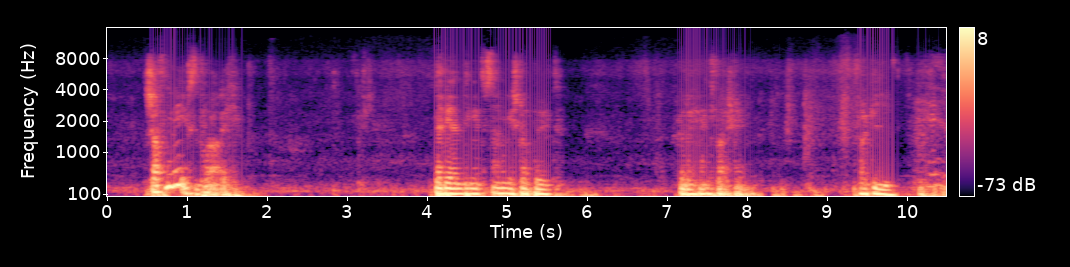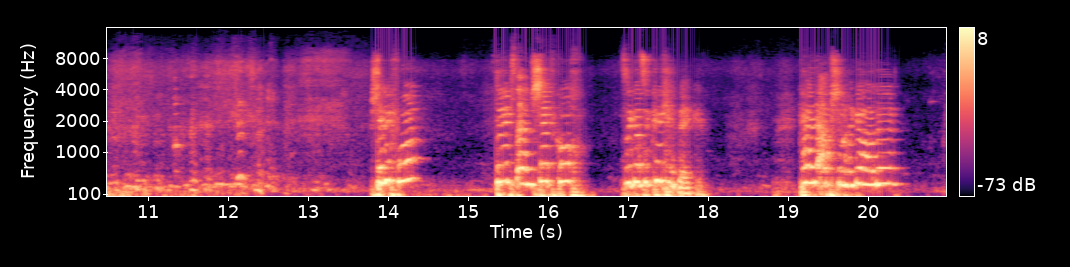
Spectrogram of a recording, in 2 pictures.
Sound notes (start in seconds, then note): 10.2 solitary giggling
